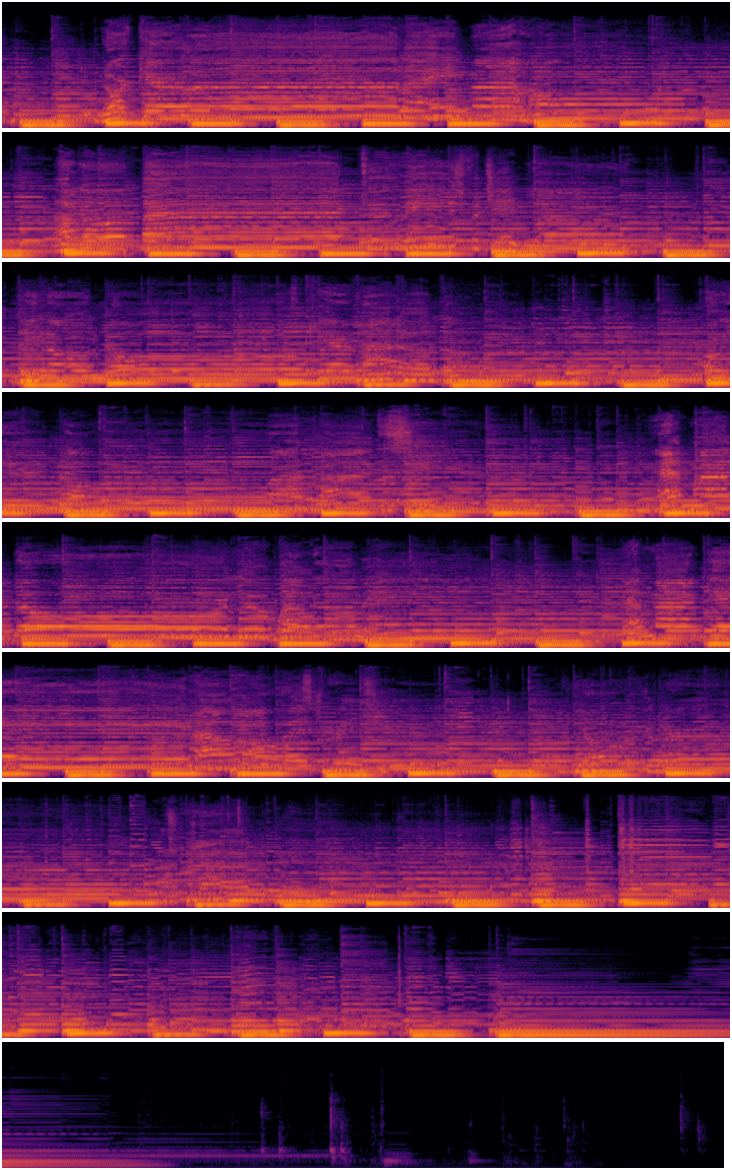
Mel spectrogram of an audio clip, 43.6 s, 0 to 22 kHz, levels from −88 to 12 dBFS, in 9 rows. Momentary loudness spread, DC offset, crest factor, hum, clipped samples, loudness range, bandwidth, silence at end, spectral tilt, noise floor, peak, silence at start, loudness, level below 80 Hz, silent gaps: 5 LU; under 0.1%; 16 dB; none; under 0.1%; 3 LU; 12.5 kHz; 4.1 s; -7 dB/octave; -85 dBFS; -4 dBFS; 0 s; -21 LUFS; -28 dBFS; none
